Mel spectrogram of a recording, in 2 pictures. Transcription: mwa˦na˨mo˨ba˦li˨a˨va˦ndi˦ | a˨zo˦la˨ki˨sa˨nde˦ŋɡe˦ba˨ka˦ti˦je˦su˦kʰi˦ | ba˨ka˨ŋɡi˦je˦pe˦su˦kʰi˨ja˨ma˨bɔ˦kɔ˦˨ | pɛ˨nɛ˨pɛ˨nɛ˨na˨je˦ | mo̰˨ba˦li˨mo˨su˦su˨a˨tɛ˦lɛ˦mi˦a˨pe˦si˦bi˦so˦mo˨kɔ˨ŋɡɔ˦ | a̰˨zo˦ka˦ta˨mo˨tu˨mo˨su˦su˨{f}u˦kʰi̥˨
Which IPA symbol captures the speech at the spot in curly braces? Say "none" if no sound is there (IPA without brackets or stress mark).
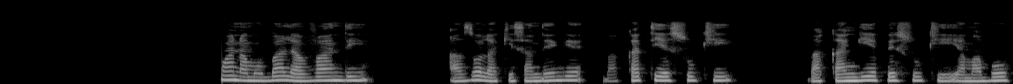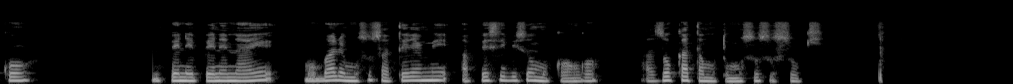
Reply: s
